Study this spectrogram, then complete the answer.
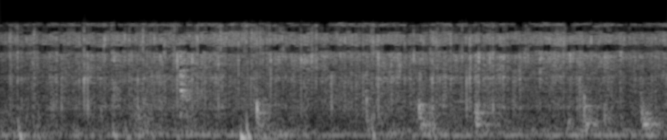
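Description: Chopped onions frying in hot oil in a kadai, a steady close sizzle with light stirring and brief scrapes for a Tamil pudina chutney.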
